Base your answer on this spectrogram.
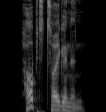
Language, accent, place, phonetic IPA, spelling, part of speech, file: German, Germany, Berlin, [ˈhaʊ̯ptˌt͡sɔɪ̯ɡɪnən], Hauptzeuginnen, noun, De-Hauptzeuginnen.ogg
- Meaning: plural of Hauptzeugin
